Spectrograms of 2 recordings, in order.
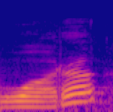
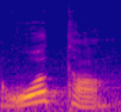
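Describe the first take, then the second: First: The T is softened and sounds like an R. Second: The T is pronounced as a crisp, strong T. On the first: "T가 양쪽에 모음 사이에 있어요. 그래서 water" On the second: "영국식 발음은요. 틀린 게 아니에요"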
